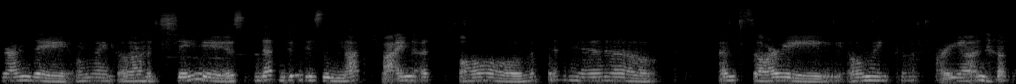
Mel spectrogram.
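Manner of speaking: ranting under her breath; trying to calm down. Real, not acted. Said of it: "I gotta calm down for a second".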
